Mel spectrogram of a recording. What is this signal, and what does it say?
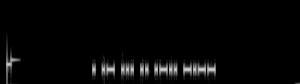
Morse code, heard as a keyed tone, about 53 wpm, 700 Hz. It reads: EASILY
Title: Sentences from Top 900 Words - New Word Drill - 50wpm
